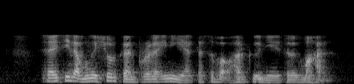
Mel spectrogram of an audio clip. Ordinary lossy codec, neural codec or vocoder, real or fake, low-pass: AAC, 16 kbps; codec, 16 kHz, about 1 kbps, DyCAST, with the encoder's durations; fake; 7.2 kHz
